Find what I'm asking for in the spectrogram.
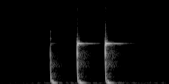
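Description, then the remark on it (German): Sound number 12 in a sound-matching game: three quick taps on a glass or ceramic object, the second and third leaving a clear, high-pitched ring that lingers briefly. No voices, just the short tapping sequence. “Das ist Glas oder Keramik.”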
